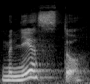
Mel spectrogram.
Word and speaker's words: město: After M, it inserts a ñ, so this word, which means town, is actually pronounced mniesto.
